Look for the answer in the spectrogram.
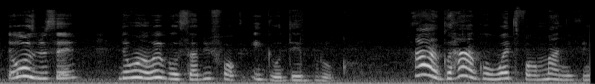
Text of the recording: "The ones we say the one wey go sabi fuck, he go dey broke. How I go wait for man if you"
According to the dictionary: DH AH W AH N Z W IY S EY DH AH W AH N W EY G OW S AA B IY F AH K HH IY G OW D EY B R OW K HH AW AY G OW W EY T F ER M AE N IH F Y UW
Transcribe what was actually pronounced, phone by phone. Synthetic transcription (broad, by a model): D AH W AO Z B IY S EY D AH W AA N W EY G OW S AA B IY F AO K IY G OW D EY B R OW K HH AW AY G OW W EY T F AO M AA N IH F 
